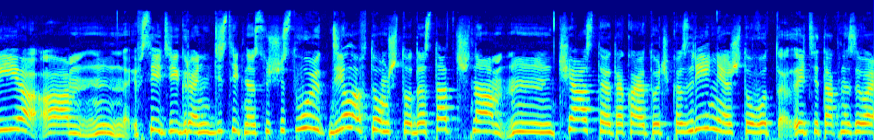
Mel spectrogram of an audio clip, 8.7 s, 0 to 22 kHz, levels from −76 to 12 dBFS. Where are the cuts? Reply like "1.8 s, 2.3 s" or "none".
3.3 s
